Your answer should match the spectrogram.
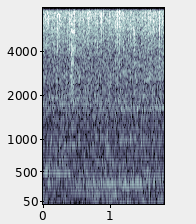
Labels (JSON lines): {"label": "anthrophony, boat engine", "recorder": "SoundTrap 300"}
